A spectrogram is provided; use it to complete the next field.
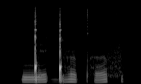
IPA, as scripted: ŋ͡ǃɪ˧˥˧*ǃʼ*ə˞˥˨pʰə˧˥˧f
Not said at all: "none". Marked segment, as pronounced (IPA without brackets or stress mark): ɡ͡ǃ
